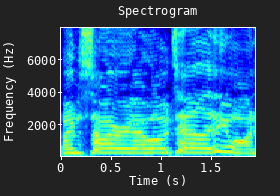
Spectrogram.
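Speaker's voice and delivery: very high, drawn-out scream. Game master voices a man screaming from across the street, screaming an apology. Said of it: "just screaming".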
